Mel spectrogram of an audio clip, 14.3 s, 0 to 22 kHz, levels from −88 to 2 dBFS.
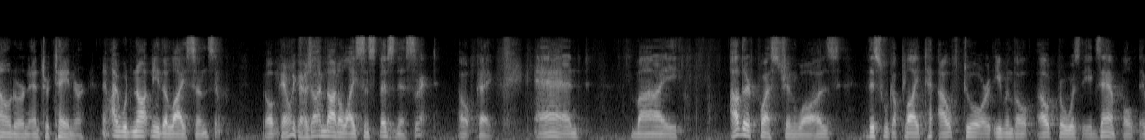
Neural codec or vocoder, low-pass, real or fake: codec, 16 kHz in and 24 kHz out, 0.6 kbps, FocalCodec, streaming, 2048 codes; 7.2 kHz; fake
